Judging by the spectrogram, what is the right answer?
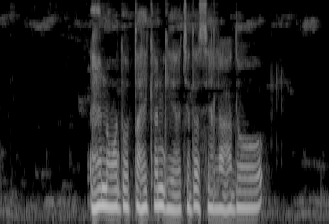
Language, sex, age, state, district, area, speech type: Santali, male, 18-30, West Bengal, Birbhum, rural, spontaneous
